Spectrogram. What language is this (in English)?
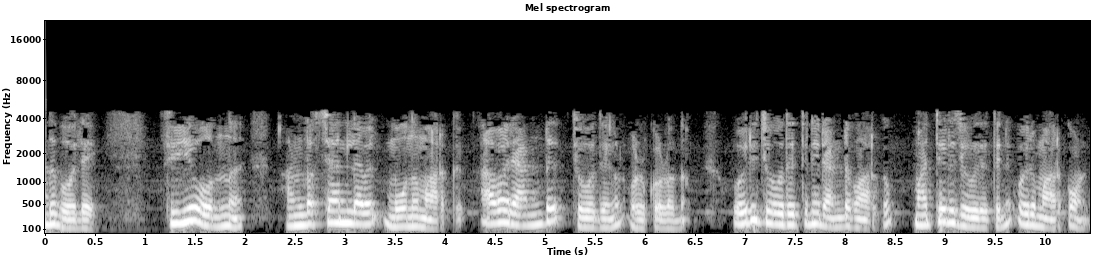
Malayalam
